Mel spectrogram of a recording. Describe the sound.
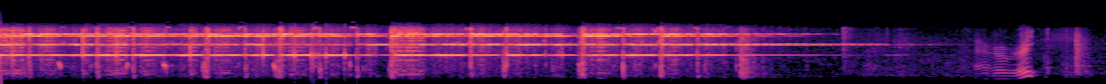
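A bell rings rapidly and continuously with a steady metallic tone for about ten seconds, rung as a test so equipment can get a reading of its frequency, then fades out, followed by a brief voice at the end.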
